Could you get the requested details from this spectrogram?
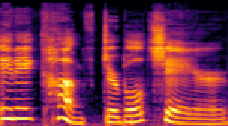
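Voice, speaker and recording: A woman with a medium pitch speaks with very wide pitch swings. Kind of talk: classroom read-aloud. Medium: read story. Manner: warm, animated.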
